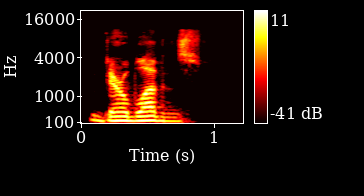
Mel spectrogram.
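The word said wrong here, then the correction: Bevell: Bevel. – Excuse me. Yep, you're right. Bevel.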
